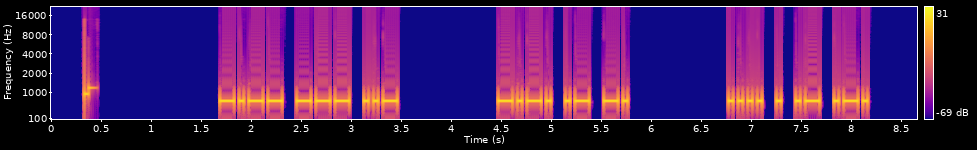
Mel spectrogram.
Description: Morse code, heard as a keyed tone, about 25 wpm, 700 Hz. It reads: YOU CAN HEAR
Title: 3x Word-Spacing - Sentences from Top 500 Words - 25wpm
